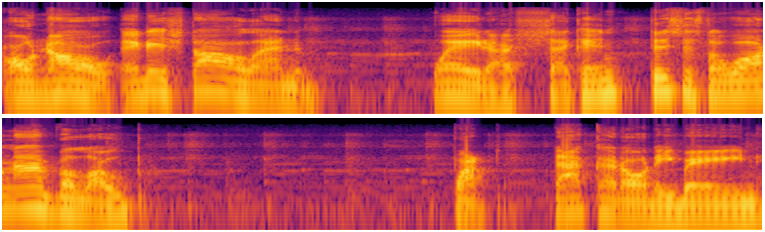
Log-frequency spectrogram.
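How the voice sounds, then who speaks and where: A man performs a put-on character voice at a fairly high pitch and a fairly slow pace. Long, frequent pauses break it up, with faint music in the background. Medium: dub. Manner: exaggerated, dramatic.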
